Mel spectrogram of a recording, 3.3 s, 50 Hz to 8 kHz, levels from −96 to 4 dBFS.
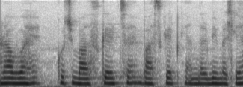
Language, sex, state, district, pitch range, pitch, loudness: Hindi, female, Odisha, Malkangiri, 175-190 Hz, 185 Hz, -15 LUFS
